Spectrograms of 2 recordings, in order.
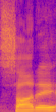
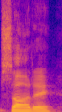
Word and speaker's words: Sade: in the comments about Sade I think that's how you pronounce that artist's name Sade got to get into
